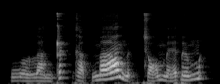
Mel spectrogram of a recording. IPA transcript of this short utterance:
w o˨˩ l a˨˩ n ʈ ə˦˥ k̚ ɣ a˨˩ t̚ m aː˧˥ n ə˨˩ k̚ c ɔ˨˩˦ m ɛ˨˩˦ ɗ ə˧˥ m

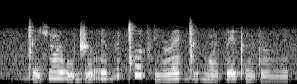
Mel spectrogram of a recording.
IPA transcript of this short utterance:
ɡ͡ǀ ḛ˧ ç õ˧ ə̯ w ṵ˩ d͡ʒ ṵ˧ r ɪ˧ b ʏ˥ ǀʰ o˥ t͡sʼ i˩ ɹ ɛ˧ ɡ͡ǀ ɪ˧ b õ˩ ɪ̯ p ḛ˥ pʼ ĩ˩ t ɹ ɯ˩ ɪ̯

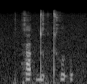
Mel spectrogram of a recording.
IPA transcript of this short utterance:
k ä˦ ʔ d ʊ˦ ʔ tʰ ʊ˦ ʔ

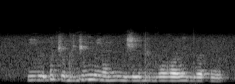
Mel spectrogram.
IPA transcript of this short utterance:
j ʉ ʔ ũ t͡ʃ u d ɨ d͡ʒ ũ ŋ ʉ j õ ŋ i ŋ ʒ i d ɨ d̪ ʉ w ʁʷ ɨ l i d̪ ɵ θ ĩ

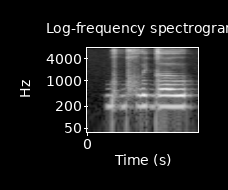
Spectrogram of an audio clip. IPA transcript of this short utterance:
ɡ ṳ ɡ x ṳ y̯ ɡ ɤ u̯

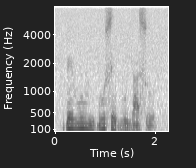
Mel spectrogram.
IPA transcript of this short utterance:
ɗ e˦ β u˦ β i˨ ɓ u˦ s e˨ b u˨ j a˨ s ʊ˨

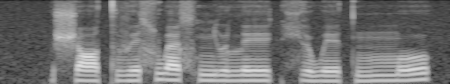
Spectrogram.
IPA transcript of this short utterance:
ʃ ɑː t v e ɬ w æ ɬ ɲ ɯ l eː k ç ø w eː t mː o

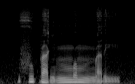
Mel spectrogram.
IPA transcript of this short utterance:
f u˦ p æ˨ ɡ mː o˦ mː æ˨ ɾ i˨

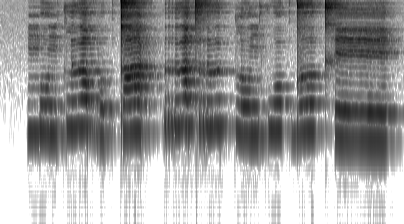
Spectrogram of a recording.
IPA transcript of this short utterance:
m o˧ n k l ɯ˥˩ a̯ b o˨˩ k̚ t a˥˩ k̚ | r ɯ˥˩ a̯ t r ɯː˥˩ t̚ p l o˧ n k w o˥˩ k̚ d ɤː˥˩ kʰ eː˧

